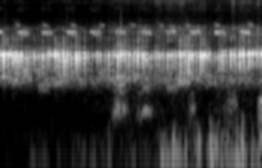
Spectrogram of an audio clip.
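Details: Frogs in the rainy season, recorded on a frog-catching outing: a loud continuous chorus with a bright buzzing band and fast repeating high pulses, over faint low rustling and handling noise.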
